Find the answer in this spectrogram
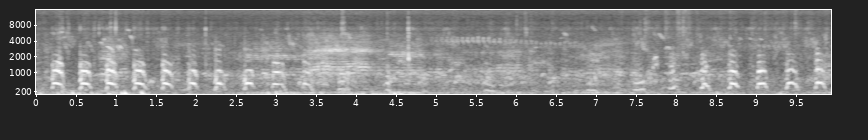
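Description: Pheasants give short, rising, slightly nasal notes, about three a second, with several birds overlapping midway and a faint background murmur.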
